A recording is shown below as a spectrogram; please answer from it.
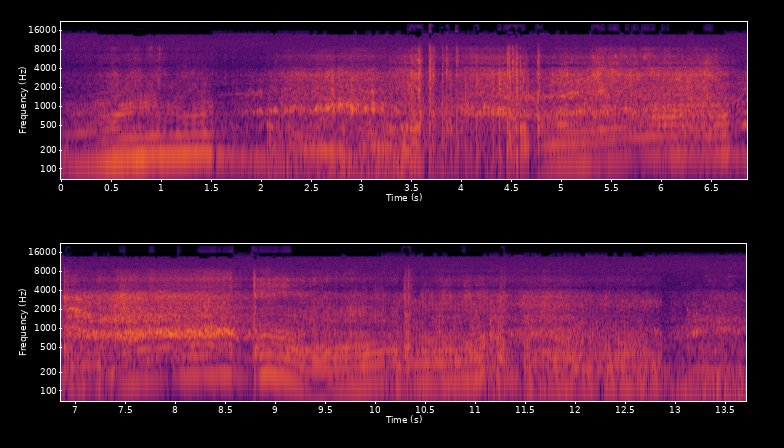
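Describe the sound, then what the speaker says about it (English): Volkswagen rally cars on a stage ahead of forest stages at Longmoor, engines howling and revving loud and close with tyres squealing and skidding through turns, continuous for the whole stretch. "With tortured tyres screaming in protest at the abuse meted out of them"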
